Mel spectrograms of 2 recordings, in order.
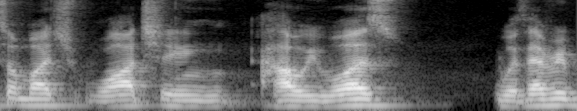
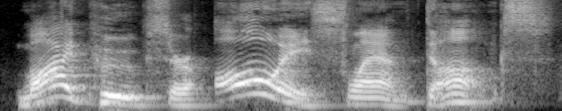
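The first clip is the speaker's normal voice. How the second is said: slow, loud, high-timbred cartoon voice; Wayne's voice; 3 semitones higher, 6 dB louder, much slower than usual. Actor performs his own cartoon line for the host, slow and loud. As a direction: stretch each word out proudly.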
